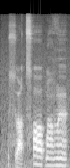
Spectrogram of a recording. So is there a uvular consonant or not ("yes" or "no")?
no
